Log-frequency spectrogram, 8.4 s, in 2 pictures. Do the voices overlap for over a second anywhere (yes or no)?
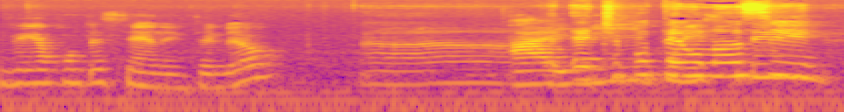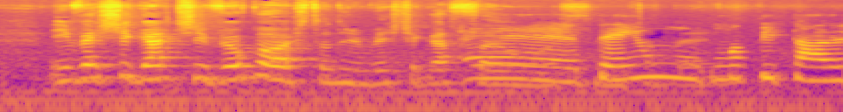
yes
